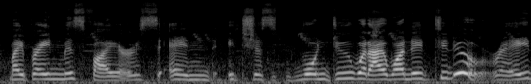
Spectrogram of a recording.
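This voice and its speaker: A woman with a German accent talks fairly slowly, her fairly high pitch moving with ordinary variation. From Germany. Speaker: vlogger. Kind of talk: casual vlog monologue.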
